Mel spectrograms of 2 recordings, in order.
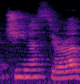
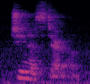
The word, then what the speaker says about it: Ginastera: I always learned it as Ginastera because even though he's Argentinian, he was of Italian extraction and wanted the more Italian pronunciation, if I'm not mistaken. Okay, Ginastera.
